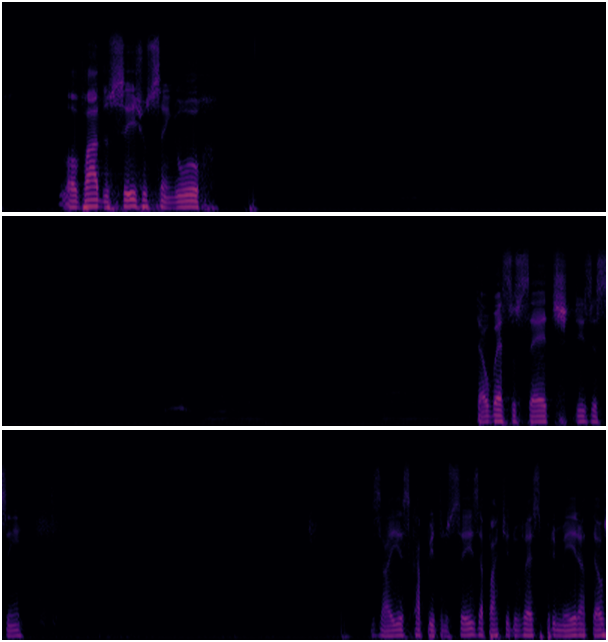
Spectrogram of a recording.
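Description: A man speaks slowly through a microphone, in bursts with long pauses.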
